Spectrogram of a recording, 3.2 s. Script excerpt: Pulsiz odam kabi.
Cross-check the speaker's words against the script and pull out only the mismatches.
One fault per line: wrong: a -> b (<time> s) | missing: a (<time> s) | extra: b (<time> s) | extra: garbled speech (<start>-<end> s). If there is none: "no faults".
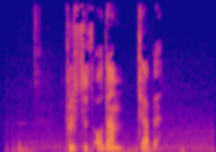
no faults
